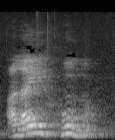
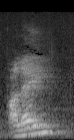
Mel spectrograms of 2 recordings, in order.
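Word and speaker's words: عليهم: To make it easy on the tongue, it is pronounced alayhim.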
